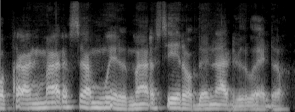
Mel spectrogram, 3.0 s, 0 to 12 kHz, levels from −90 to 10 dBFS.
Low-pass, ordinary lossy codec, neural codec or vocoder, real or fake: none; none; codec, 24 kHz, 1.5 kbps, HILCodec; fake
